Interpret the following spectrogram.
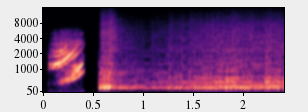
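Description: A short cartoon sound effect sliding down in pitch, then a sustained musical transition: held chords under a wash of noise that slowly grows louder.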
